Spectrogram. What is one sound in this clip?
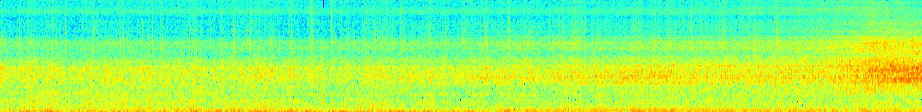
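A car engine hums steadily inside the cabin.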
